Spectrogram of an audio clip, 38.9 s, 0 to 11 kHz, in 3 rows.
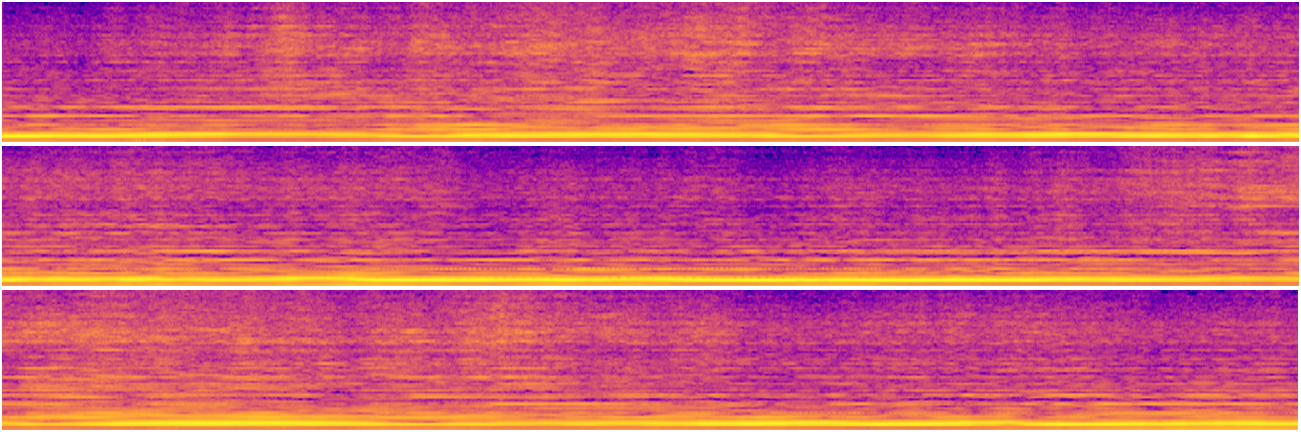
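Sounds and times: warning siren steady tone: 0:00.0 - 0:38.9.

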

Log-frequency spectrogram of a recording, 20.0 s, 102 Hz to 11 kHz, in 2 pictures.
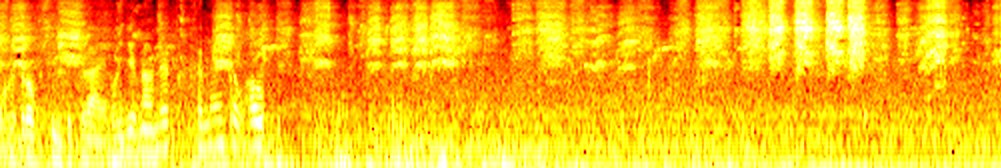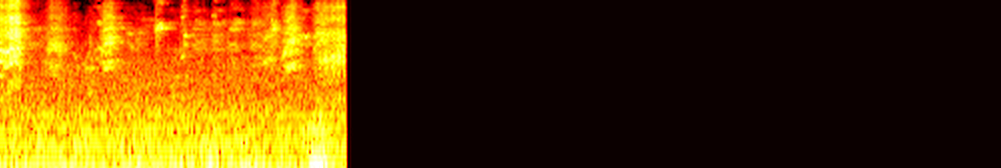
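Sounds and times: parakeets squawking: 0:00.0 - 0:13.5.

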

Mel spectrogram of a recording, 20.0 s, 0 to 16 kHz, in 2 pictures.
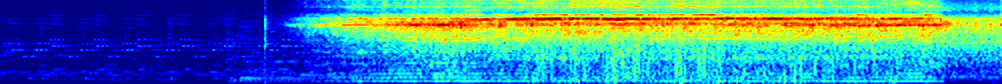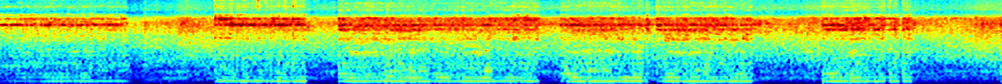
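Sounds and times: angle grinder grinding steel: 0:02.9 - 0:20.0.

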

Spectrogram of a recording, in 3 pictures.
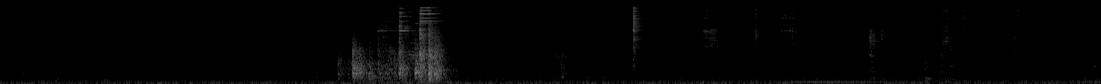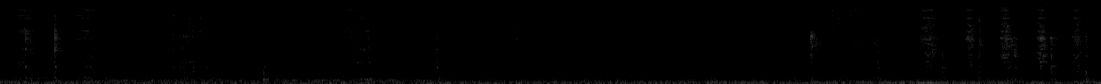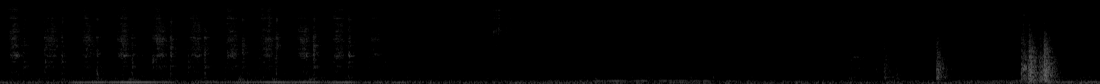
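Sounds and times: hand tools clattering in a case: 0:03.4 - 0:04.6.

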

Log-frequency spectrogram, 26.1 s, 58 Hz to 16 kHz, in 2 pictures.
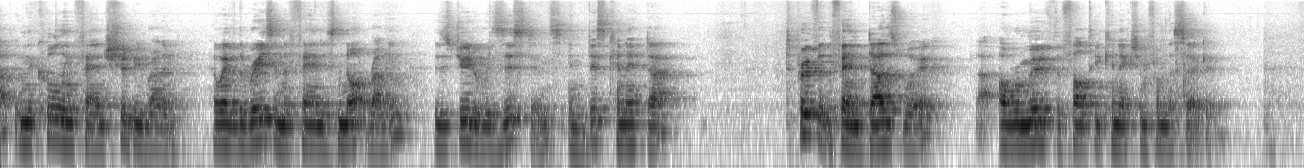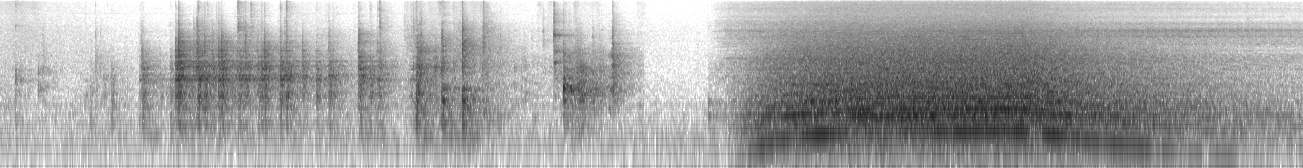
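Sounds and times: wire connectors clicking and rustling: 0:13.2 - 0:19.5
electric cooling fan humming: 0:20.0 - 0:26.0.

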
